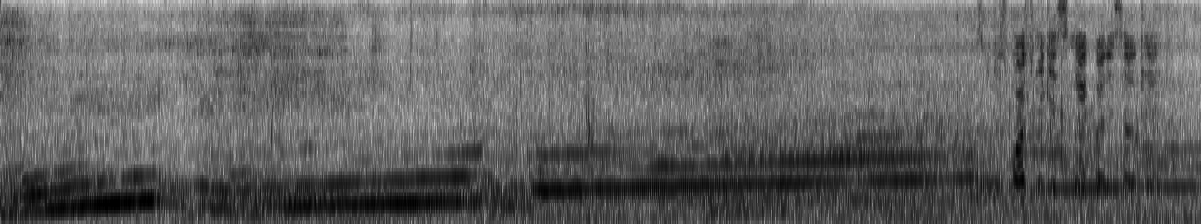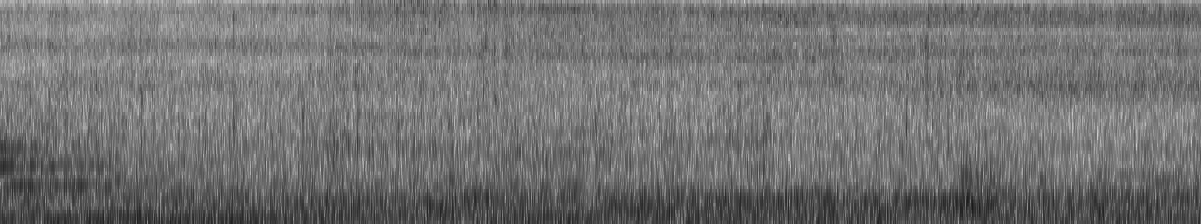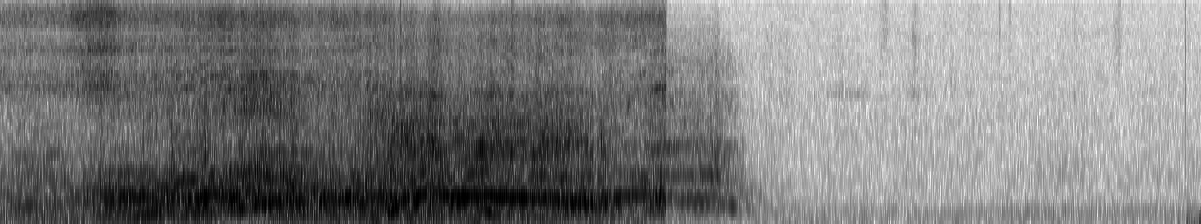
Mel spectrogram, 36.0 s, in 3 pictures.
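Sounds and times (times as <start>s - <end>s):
car engine rumbling and revving: 0.0s - 36.0s.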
